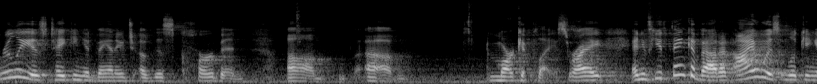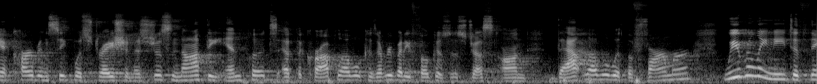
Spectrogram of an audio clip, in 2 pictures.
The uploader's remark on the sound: live from the stage of The Englert Theatre as part of EntreFEST 2023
